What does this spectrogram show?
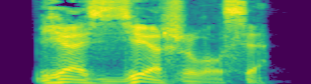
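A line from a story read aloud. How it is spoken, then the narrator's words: Snort. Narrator (Russian): фыркнул Эйнер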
